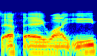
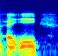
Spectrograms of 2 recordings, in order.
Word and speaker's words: FAE: I was told that you can pronounce it as FAYE, but it's really FAE.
